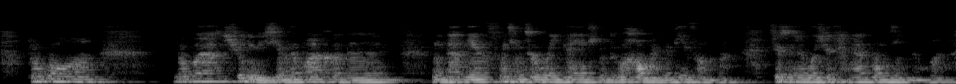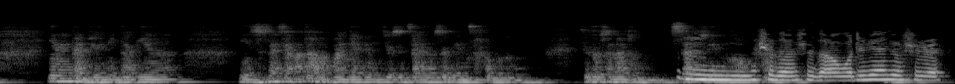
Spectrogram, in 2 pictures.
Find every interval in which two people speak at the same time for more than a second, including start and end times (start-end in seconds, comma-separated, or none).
16.3-17.6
